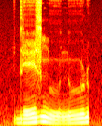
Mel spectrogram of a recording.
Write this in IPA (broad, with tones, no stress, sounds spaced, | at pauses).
d̪ eː˨˦ z ŋ uː˩ n uː˨˦ ɳ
